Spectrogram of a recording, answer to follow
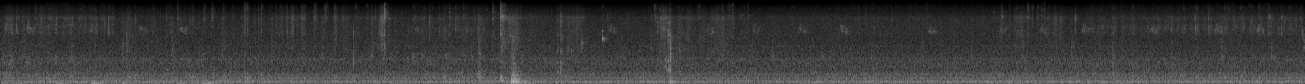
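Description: Faint scratching of a solvent-soaked cotton bud wiping oil off the small metal diaphragm blades of a camera shutter, over a steady low hum. A few soft handling knocks break in, the loudest about ten seconds in.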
